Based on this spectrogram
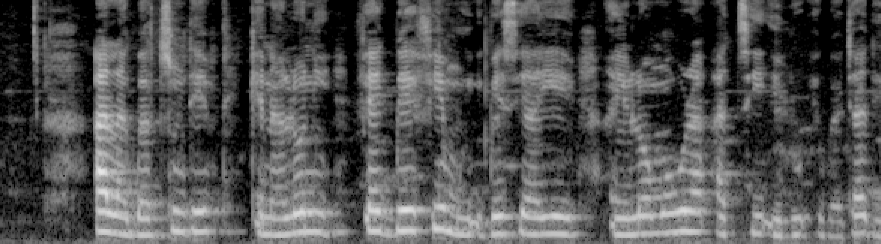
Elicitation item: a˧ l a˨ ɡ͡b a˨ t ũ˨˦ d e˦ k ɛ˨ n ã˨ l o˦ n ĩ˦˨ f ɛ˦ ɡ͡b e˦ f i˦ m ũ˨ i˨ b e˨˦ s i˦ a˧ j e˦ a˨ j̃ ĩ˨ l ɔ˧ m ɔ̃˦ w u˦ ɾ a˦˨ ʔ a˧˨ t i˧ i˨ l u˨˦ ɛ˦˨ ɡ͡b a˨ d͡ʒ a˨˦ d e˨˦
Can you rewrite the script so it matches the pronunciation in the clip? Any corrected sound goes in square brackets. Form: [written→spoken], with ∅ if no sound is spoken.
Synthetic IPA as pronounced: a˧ l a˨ ɡ͡b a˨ t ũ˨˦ d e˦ k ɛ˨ n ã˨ l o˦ n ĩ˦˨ f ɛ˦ ɡ͡b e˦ f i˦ m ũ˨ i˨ [b→ɡ͡b] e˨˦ s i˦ a˧ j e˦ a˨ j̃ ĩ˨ l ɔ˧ m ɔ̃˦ w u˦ ɾ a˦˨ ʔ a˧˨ t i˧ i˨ l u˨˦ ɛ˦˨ ɡ͡b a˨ d͡ʒ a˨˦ d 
